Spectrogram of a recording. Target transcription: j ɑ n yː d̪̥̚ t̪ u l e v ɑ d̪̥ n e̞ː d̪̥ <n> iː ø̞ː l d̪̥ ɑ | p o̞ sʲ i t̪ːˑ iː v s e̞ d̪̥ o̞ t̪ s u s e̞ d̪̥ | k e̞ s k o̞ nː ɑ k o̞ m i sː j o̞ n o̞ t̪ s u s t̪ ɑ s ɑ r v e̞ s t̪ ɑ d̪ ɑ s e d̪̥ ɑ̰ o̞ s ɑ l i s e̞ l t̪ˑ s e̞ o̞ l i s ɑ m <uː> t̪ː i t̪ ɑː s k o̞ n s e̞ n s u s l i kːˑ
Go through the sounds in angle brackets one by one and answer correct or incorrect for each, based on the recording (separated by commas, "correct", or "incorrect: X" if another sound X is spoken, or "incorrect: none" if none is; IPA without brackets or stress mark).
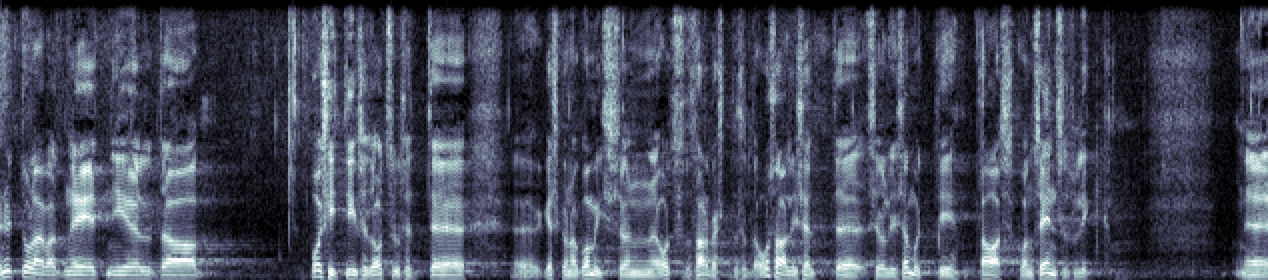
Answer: correct, incorrect: u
